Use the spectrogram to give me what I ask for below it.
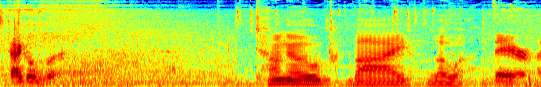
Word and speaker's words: Tagovailoa: game against the Alabama Crimson Tide and Tua Tagovailoa. I know how to say it. It's Tagovailoa.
